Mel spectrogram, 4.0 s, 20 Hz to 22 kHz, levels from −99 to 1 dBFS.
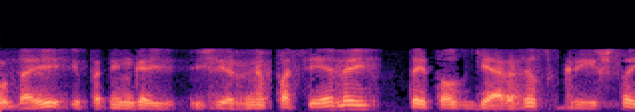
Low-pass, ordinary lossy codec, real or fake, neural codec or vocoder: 3.6 kHz; AAC, 16 kbps; real; none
